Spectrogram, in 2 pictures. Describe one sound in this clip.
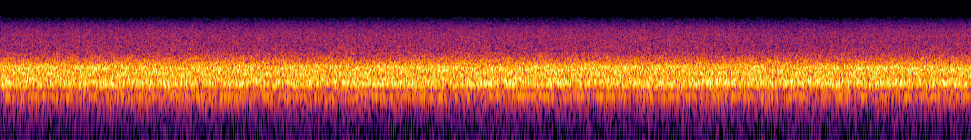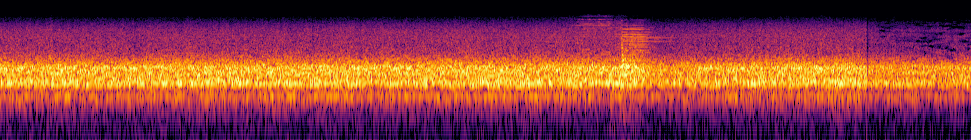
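A fan whirs steadily nearby.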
